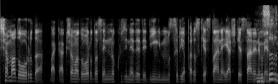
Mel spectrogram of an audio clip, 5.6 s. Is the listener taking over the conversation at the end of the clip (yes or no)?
yes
